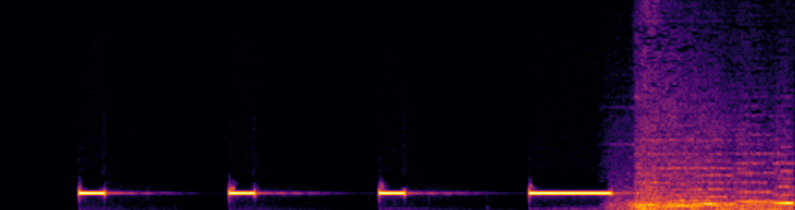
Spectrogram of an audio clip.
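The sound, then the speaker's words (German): A radio jingle fired from a jingle machine: four short, even electronic beeps about a second apart, the last one held longer, give way to a loud, full burst of jingle music. “Meine Jingle-Maschine kann natürlich nur funktionieren, wenn ich sie auch einschalte. Das ist zwingende Voraussetzung. Das heißt, wenn ich hier auf den Knopf drücke, müsst ihr jetzt was hören.”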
